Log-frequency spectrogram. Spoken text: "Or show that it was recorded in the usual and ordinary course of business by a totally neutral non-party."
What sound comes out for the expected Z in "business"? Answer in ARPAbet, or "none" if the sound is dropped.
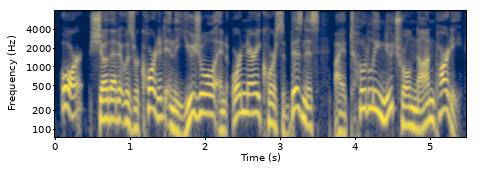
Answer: Z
